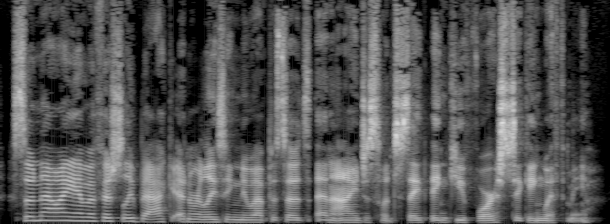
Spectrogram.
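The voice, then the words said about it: Congested, sinusy voice. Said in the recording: “I have a little bit of a sinus thing, so I'm not sure if you can tell in my voice”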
